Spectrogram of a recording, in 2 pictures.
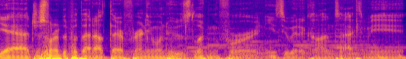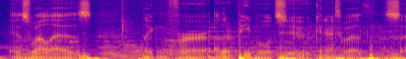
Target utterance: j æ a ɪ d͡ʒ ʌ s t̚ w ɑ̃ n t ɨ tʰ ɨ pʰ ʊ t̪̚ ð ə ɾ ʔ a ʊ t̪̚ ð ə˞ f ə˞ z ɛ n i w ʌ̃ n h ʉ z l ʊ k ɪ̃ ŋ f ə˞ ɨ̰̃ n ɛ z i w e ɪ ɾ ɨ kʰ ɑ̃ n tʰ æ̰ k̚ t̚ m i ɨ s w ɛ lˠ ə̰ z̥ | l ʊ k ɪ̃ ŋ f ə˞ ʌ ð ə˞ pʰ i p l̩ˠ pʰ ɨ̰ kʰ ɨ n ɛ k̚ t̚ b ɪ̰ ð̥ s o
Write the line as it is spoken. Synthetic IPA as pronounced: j æ a ɪ d͡ʒ ʌ s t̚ w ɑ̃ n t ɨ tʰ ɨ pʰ ʊ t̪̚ ð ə ɾ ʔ a ʊ t̪̚ ð ə˞ f ə˞ ɛ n i w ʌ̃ n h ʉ z l ʊ k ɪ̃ ŋ f ə˞ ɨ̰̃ n i z i w e ɪ ɾ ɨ kʰ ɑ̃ n tʰ æ̰ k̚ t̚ m i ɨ z w ɛ lˠ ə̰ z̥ | l ʊ k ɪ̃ ŋ f ə˞ ʌ ð ə˞ pʰ i p l̩ˠ tʰ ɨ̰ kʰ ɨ n ɛ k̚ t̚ w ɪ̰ ð̥ s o

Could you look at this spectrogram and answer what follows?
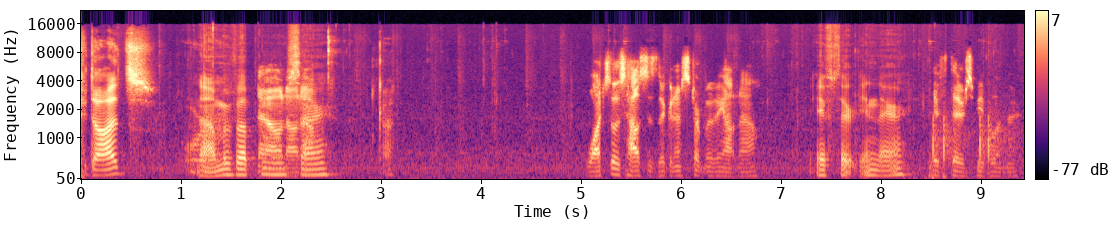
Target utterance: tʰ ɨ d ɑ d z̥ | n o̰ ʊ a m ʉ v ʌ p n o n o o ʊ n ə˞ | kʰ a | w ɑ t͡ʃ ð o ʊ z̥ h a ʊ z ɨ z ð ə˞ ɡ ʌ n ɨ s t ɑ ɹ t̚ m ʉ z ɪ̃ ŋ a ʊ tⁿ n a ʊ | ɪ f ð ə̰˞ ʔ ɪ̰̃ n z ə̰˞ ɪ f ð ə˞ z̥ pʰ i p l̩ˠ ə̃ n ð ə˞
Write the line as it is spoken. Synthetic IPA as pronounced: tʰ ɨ d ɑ d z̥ | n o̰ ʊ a m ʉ v ʌ p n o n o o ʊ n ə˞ | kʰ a | w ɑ t͡ʃ ð o ʊ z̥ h a ʊ s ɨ z ð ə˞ ɡ ʌ n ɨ s t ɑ ɹ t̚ m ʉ v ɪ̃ ŋ a ʊ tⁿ n a ʊ | ɪ f ð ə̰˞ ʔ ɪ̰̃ n ð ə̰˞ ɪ f ð ə˞ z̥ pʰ i p l̩ˠ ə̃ n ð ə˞

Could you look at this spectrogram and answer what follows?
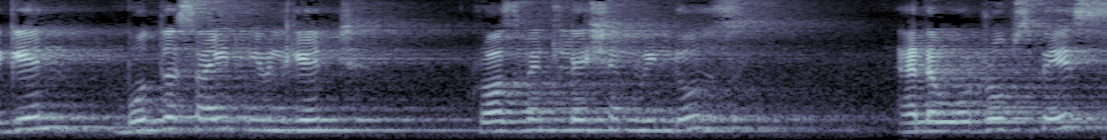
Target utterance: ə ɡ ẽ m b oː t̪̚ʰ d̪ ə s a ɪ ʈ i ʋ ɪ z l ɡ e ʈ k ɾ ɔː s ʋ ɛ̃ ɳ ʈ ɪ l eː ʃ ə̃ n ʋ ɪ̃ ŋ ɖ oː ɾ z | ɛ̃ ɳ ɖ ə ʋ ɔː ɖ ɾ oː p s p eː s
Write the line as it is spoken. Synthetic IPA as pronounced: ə ɡ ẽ n b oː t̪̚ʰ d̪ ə s a ɪ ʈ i ʋ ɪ l ɡ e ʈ k ɾ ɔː s ʋ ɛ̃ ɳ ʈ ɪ l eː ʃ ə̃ n ʋ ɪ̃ ɳ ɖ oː z | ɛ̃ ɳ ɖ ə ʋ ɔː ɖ ɾ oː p s p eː s

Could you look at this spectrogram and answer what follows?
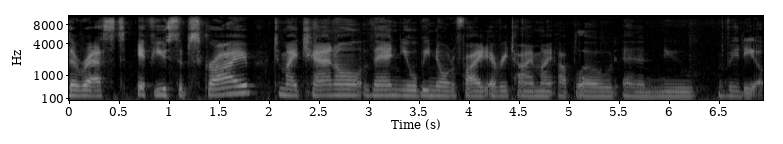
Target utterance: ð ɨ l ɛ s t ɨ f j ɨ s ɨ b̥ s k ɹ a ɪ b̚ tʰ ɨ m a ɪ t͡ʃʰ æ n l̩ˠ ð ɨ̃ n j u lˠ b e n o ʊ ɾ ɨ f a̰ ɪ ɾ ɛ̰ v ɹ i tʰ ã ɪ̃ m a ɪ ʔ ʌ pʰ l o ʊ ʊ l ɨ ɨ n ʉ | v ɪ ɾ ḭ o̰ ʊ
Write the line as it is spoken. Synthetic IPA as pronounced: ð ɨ ɹ ɛ s t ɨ f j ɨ s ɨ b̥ s k ɹ a ɪ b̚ tʰ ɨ m a ɪ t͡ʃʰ æ n l̩ˠ ð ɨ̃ n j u lˠ b i n o ʊ ɾ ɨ f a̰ ɪ ɾ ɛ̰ v ɹ i tʰ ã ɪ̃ m a ɪ ʔ ʌ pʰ l o ʊ ʊ ɾ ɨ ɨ n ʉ | v ɪ ɾ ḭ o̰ ʊ

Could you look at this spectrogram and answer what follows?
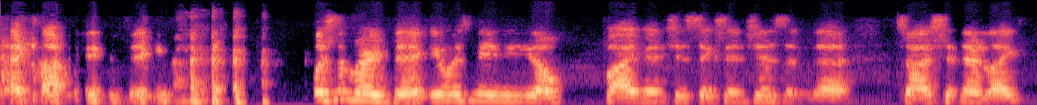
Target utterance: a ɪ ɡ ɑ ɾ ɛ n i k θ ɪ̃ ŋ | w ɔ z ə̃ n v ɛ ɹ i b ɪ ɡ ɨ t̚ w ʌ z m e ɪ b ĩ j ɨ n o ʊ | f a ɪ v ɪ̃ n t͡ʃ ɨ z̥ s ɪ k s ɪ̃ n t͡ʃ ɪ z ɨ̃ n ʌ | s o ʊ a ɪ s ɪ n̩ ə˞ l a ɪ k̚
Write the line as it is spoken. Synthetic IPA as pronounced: a ɪ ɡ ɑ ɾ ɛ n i θ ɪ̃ ŋ | w ʌ z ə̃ n v ɛ ɹ i b ɪ ɡ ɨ t̚ w ʌ z m e ɪ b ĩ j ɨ n o ʊ | f a ɪ v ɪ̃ n t͡ʃ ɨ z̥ s ɪ k s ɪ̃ n t͡ʃ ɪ z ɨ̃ n ʌ | s o ʊ a ɪ s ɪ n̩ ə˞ l a ɪ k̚

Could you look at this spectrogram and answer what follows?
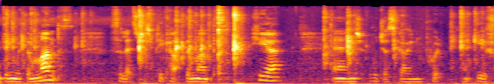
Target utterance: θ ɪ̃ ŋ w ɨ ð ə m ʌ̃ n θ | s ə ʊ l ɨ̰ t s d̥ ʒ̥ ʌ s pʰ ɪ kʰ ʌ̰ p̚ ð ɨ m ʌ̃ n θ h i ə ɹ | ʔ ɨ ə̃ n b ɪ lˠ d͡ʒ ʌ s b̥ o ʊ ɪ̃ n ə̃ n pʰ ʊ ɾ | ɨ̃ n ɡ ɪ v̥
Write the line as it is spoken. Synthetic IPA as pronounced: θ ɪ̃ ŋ w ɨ ð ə m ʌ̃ n θ | s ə ʊ l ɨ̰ t s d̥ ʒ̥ ʌ s pʰ ɪ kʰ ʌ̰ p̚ ð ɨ m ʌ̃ n θ h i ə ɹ | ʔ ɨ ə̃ n w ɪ lˠ d͡ʒ ʌ s ɡ̥ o ʊ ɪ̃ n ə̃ n pʰ ʊ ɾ | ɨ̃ n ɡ ɪ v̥

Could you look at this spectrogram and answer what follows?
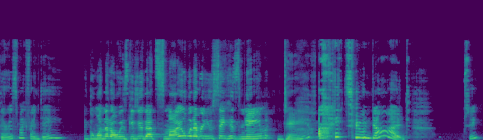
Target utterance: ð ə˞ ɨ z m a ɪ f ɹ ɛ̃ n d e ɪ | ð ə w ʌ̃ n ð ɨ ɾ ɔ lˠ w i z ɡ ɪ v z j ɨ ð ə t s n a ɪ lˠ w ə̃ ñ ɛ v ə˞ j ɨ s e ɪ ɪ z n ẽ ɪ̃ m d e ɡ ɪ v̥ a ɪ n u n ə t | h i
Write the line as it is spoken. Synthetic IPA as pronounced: ð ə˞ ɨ z m a ɪ f ɹ ɛ̃ n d e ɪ | ð ə w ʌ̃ n ð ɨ ɾ ɔ lˠ w i z ɡ ɪ v z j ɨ ð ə t s m a ɪ lˠ w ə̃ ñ ɛ v ə˞ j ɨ s e ɪ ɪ z n ẽ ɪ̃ m d e ɪ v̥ a ɪ d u n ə t | ʃ i

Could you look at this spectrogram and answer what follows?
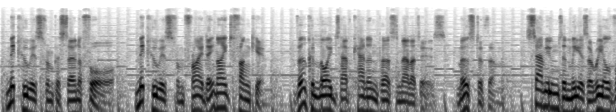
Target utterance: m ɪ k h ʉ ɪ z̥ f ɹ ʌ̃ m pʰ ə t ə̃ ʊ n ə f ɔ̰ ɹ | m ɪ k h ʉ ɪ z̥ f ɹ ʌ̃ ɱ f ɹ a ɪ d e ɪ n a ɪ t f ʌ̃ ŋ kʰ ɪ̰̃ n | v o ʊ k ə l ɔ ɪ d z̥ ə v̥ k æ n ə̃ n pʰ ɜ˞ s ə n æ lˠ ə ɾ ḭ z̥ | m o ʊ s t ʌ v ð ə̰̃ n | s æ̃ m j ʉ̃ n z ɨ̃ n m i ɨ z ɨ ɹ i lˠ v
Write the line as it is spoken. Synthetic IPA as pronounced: m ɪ k h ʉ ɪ z̥ f ɹ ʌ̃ m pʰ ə s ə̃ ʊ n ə f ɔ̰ ɹ | m ɪ k h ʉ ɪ z̥ f ɹ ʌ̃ ɱ f ɹ a ɪ d e ɪ n a ɪ t f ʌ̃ ŋ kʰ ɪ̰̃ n | v o ʊ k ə l ɔ ɪ d z̥ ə v̥ kʰ æ n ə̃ n pʰ ɜ˞ s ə n æ lˠ ə ɾ ḭ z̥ | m o ʊ s t ʌ v ð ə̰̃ m | s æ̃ m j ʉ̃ n z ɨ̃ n m i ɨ z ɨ ɹ i lˠ v

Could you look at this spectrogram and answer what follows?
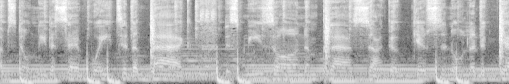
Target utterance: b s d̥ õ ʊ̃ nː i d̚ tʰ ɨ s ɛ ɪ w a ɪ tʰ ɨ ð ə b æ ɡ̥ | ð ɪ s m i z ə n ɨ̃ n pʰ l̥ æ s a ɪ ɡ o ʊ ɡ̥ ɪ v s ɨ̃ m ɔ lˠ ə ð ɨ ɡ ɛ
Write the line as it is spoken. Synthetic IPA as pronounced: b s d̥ õ ʊ̃ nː i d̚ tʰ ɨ s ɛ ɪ w e ɪ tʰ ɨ ð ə b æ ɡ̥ | ð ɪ s m i z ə n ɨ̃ n pʰ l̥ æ s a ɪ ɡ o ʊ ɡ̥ ɪ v s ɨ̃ n ɔ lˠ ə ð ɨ ɡ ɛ

